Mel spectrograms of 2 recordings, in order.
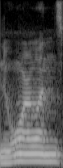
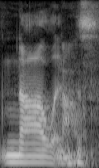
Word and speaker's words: New Orleans: Because I know, like 2004, when I was in New Orleans, I went to one in New Orleans, but that's before. You're pronouncing it wrong. It's Nolans.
